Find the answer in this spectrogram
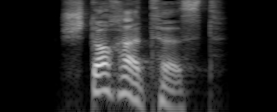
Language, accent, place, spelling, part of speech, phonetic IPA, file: German, Germany, Berlin, stochertest, verb, [ˈʃtɔxɐtəst], De-stochertest.ogg
- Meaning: inflection of stochern: 1. second-person singular preterite 2. second-person singular subjunctive II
